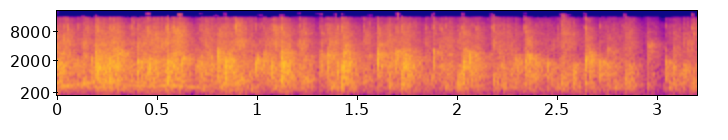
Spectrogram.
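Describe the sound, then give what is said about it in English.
An audience at a live concert applauds, dense rapid clapping holding steady and fairly loud for a few seconds, with faint cheering mixed in. “make some more noise for those two guys”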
